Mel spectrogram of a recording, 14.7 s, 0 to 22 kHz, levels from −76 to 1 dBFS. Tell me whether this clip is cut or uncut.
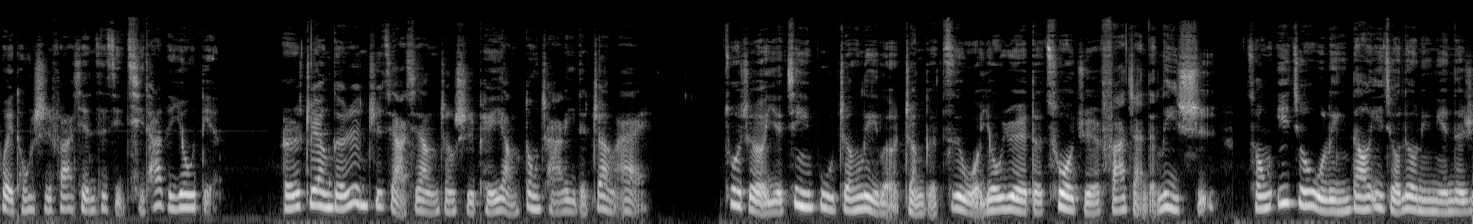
cut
